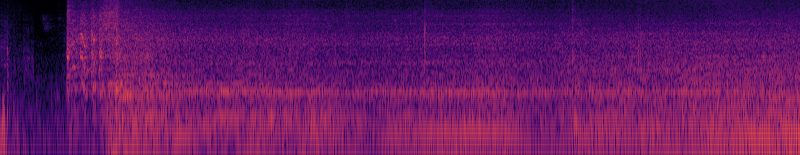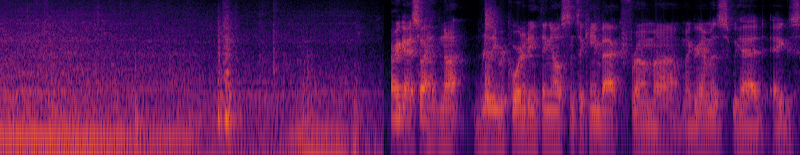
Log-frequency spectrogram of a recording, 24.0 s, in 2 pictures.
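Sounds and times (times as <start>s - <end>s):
car engine starting and running: 1.0s - 17.8s.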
